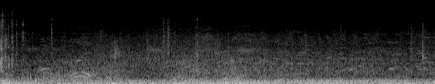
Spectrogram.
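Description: Wind rumbling on the microphone of a camera riding on a moving bicycle, with rolling and rattling noise from the bike and a few sharp clicks. A faint voice is heard briefly about a second in.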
